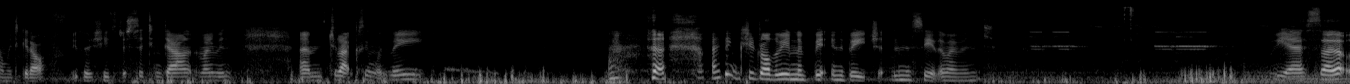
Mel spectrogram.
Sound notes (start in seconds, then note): 5.9 laughs; 11.5 horn toots in background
